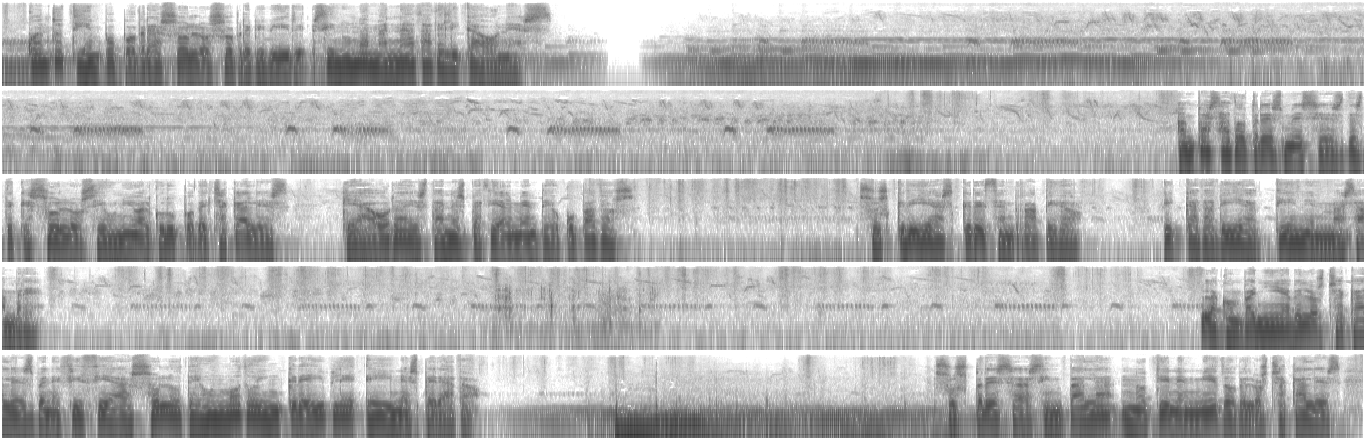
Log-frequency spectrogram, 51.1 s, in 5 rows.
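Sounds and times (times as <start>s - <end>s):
birds chirping and twittering: 0.0s - 2.1s, 5.0s - 51.0s
insect ticking: 6.0s - 20.0s, 24.1s - 41.8s, 43.2s - 51.0s.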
